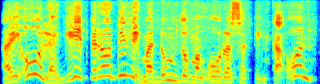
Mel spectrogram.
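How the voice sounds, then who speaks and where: Fussy Cebuano mom in radio drama: bright voice, lively swooping intonation, caring but naggy. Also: female voice, mid-range voice, normal speed, dry recording. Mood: scolding, worried. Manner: nagging, motherly, expressive. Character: fussy, caring, scolding mother of grown son. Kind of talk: Filipino radio drama acting.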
